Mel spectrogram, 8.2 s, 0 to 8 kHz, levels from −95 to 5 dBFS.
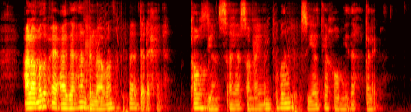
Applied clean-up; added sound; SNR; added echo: neural mask model DeepFilterNet 3.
